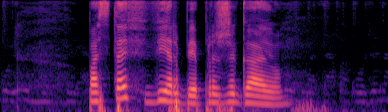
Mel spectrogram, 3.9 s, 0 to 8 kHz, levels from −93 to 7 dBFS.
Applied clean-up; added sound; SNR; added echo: none; none; none; none.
